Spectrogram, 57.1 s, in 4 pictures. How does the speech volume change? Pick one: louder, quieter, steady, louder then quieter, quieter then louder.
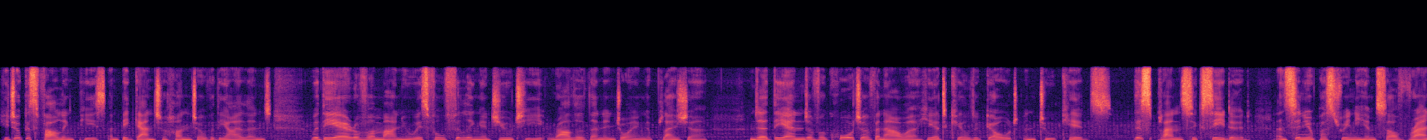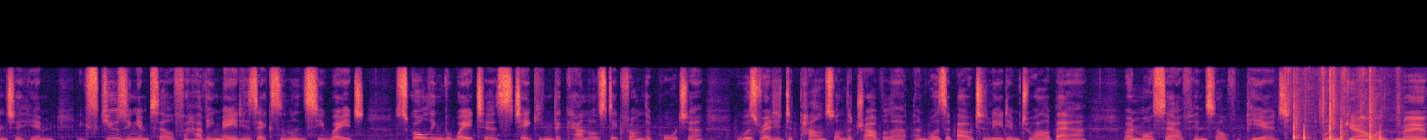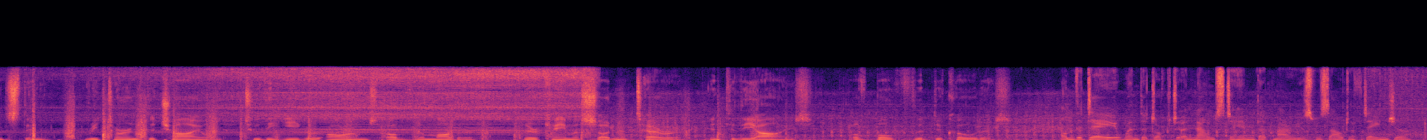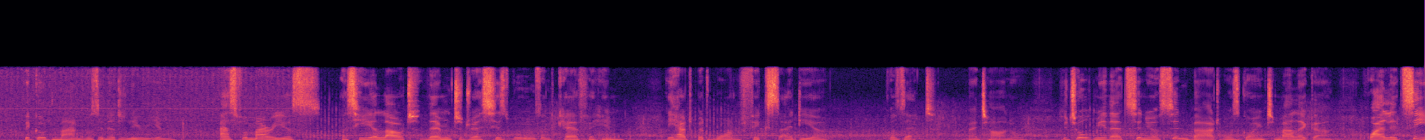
steady.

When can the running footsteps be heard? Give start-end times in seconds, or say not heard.
27.1-36.5.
